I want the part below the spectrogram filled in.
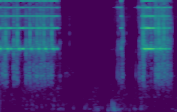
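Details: Mini E-Revo RC truck, light throttle: a high, thin whine in short throttle bursts, stopping between them, while the drivetrain spins without slipping; owner asks if normal; motor or transmission noise, cause unclear.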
